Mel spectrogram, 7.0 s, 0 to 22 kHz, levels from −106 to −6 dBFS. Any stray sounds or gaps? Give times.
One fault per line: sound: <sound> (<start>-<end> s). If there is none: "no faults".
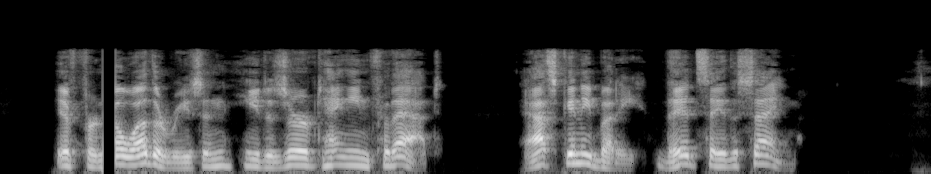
sound: dropout (0.8-0.9 s)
